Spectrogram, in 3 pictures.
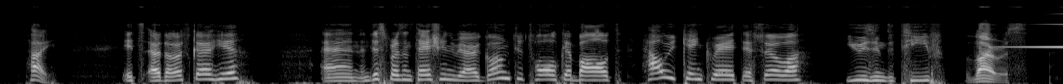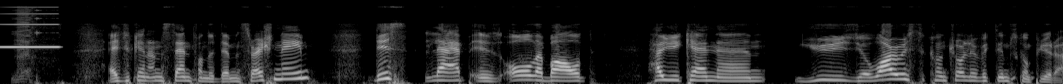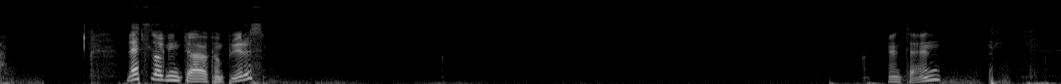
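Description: Loudspeaker feedback squeal from 9.87 to 11.26 s: a single 2.2 kHz tone swells over about a second to roughly 5 dB above the audio. A steady interfering whine would not grow like this.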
